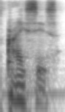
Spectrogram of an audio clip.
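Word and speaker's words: crises: spelled as c r i SES and is pronounced as crisis and then the last last word analysis involves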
